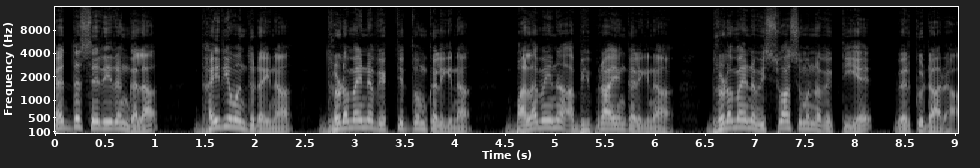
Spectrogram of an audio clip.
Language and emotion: Telugu, neutral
